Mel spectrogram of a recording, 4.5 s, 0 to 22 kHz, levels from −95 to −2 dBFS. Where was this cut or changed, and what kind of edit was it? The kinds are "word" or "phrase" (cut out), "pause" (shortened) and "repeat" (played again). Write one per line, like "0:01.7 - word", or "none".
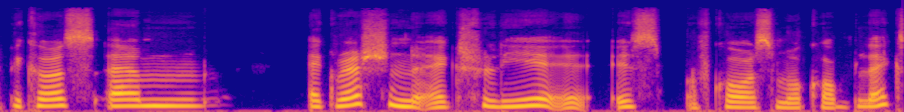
none

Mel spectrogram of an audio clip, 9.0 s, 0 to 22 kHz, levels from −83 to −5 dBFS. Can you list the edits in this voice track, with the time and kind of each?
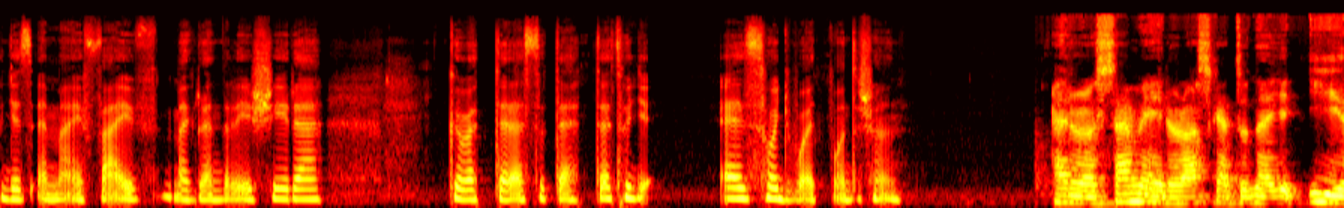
none

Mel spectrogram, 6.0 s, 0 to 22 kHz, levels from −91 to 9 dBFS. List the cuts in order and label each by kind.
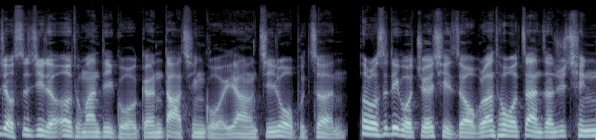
0:03.5 - pause

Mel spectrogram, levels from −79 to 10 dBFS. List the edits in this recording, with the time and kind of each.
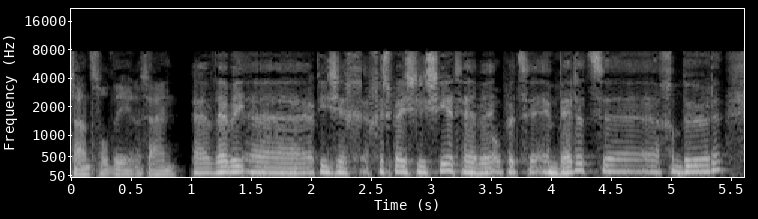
0:01.0 - pause
0:01.4 - word
0:02.1 - word
0:02.4 - word
0:03.5 - word

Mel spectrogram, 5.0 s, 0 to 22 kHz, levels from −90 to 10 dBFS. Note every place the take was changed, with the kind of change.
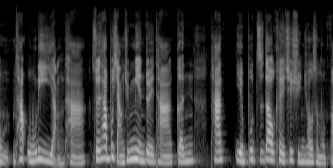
0:01.3 - pause
0:03.4 - pause

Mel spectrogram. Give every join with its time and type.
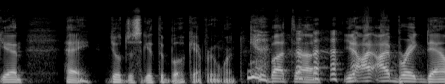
0:01.0 - pause
0:01.4 - phrase

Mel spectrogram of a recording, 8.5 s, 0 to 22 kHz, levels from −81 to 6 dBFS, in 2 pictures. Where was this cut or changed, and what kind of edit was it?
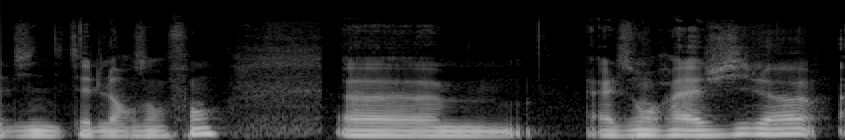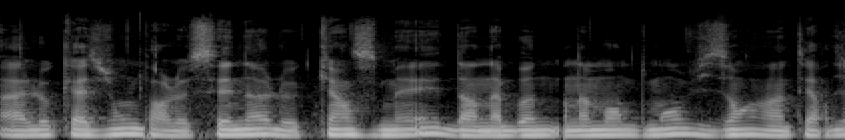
0:01.6 - pause
0:04.1 - pause
0:04.9 - word
0:07.0 - word

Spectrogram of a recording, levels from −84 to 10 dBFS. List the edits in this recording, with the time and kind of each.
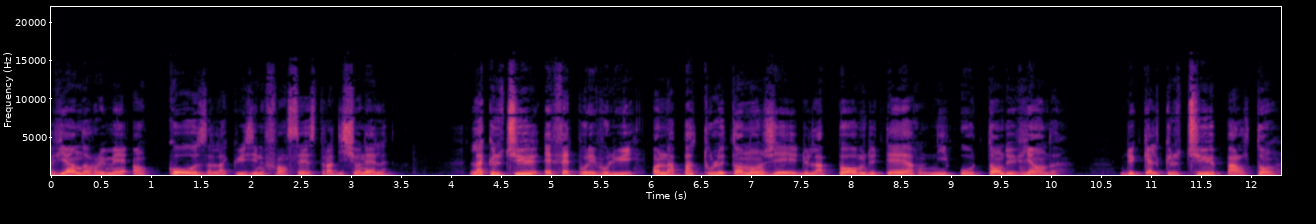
0:05.9 - pause

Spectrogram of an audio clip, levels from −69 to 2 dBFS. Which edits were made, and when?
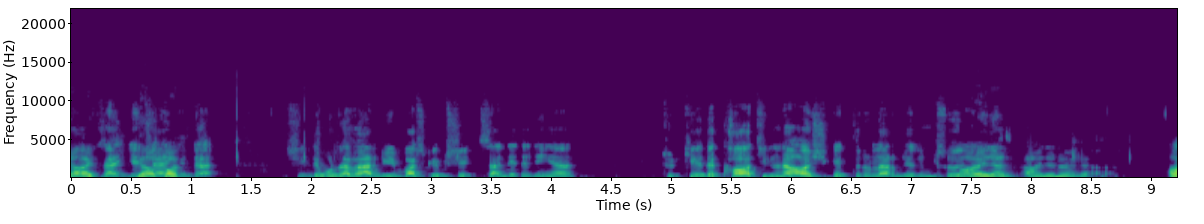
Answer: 0:07.2 - word
0:07.9 - word

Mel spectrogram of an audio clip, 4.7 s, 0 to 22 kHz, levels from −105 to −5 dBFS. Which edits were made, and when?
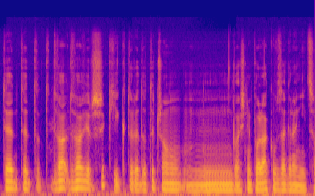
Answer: none

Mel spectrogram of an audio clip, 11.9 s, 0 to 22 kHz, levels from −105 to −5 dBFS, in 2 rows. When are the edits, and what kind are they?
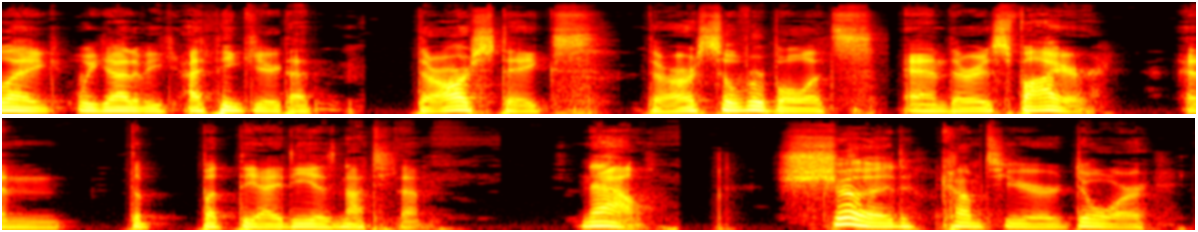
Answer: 0:01.4 - phrase
0:04.4 - pause
0:07.9 - word
0:10.6 - word

